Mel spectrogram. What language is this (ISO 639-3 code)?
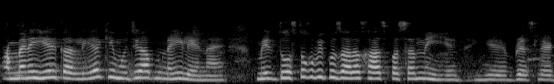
urd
